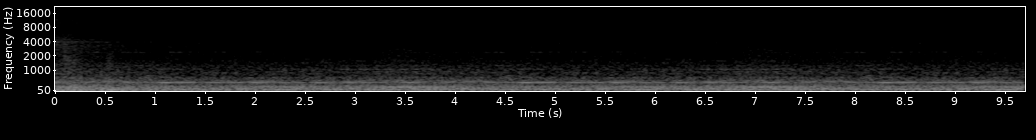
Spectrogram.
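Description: Triumphant music plays steadily.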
